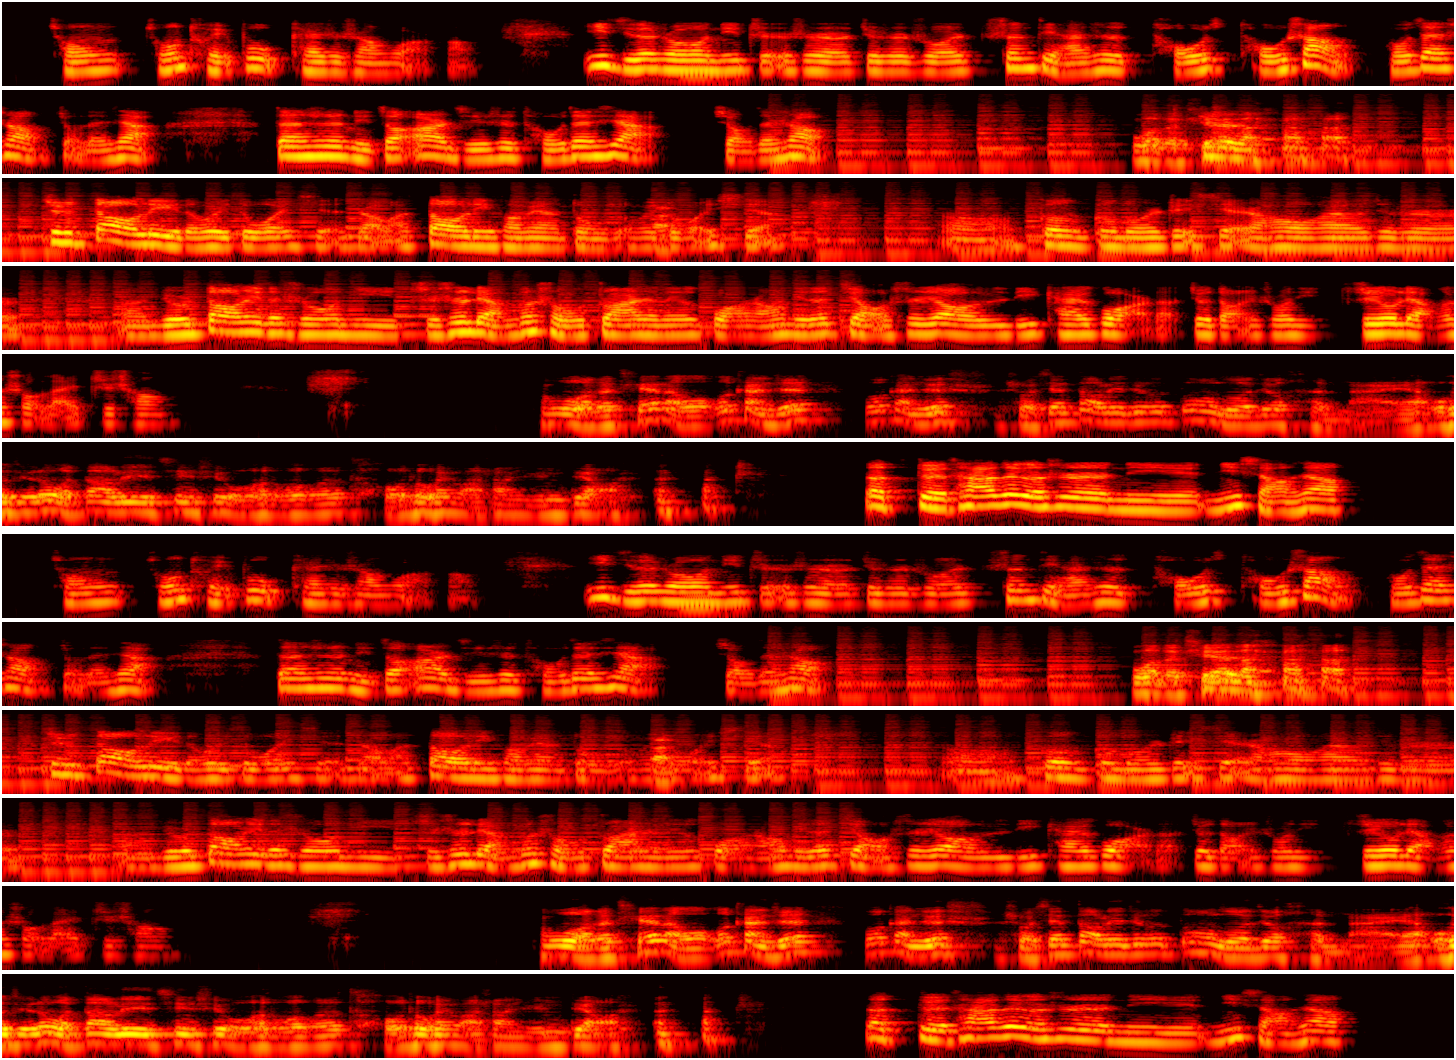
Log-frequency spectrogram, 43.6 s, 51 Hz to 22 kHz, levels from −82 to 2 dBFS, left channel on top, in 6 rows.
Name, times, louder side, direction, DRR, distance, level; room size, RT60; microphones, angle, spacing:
voice 1, 0.2-10.5 10.8-11.4 13.3-13.5 14.7-18.7 19.2-21.9 22.1-29.9 30.6-30.8 40.6-43.0, left 4 dB, 65° left, 0.3 m, -32 dB
sound 1, 11.1-26.1, equal, 5° right, 0.8 m, -46 dB
voice 2, 12.9-14.1 17.8-17.9 19.4-19.6 31.7-39.9, right 4 dB, 80° right, 0.7 m, -34 dB
2.1 x 2.1 x 2.8 m
head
